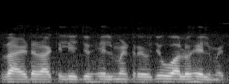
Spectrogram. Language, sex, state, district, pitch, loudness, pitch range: Rajasthani, male, Rajasthan, Nagaur, 125 Hz, -18 LUFS, 120-125 Hz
